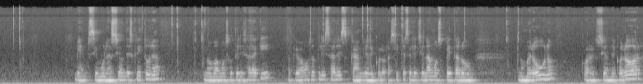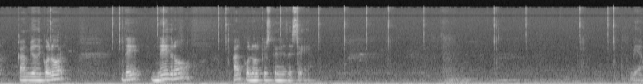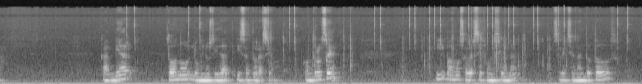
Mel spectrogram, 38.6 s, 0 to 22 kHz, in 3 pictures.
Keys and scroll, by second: 32.2 ctrl+c, 38.4 ctrl+v.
